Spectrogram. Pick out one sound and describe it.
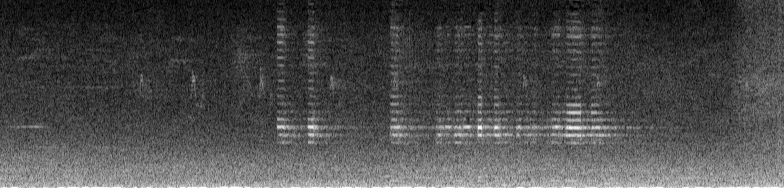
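Traffic hums on a nearby street.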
